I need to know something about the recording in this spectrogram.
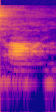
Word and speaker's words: Hallie: It's not Haley. Is it Haley or Hallie? It's Hallie. It's Hallie.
